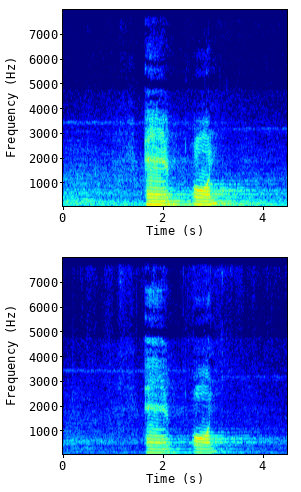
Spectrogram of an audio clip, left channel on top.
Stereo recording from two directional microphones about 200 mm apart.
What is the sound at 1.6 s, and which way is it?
A woman's voice, 40° right (ahead or behind).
